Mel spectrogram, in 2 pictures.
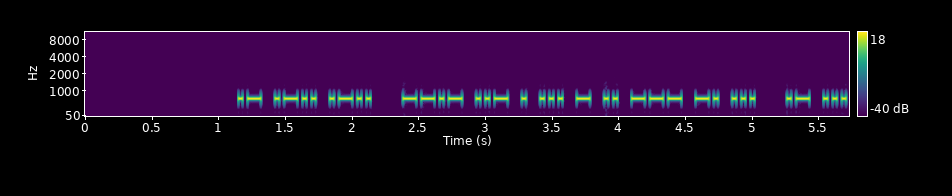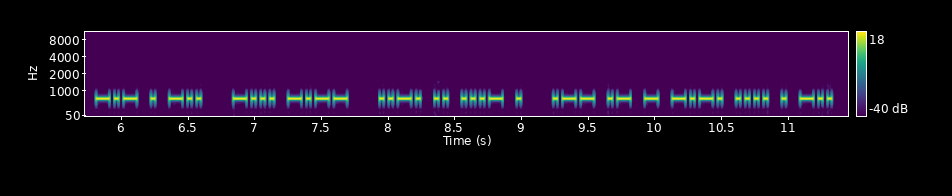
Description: Morse code, heard as a keyed tone, about 36 wpm, 700 Hz. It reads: ALL QUESTIONS ASKED BY FIVE WATCHED
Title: Pangram Challenge v2 - 35wpm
